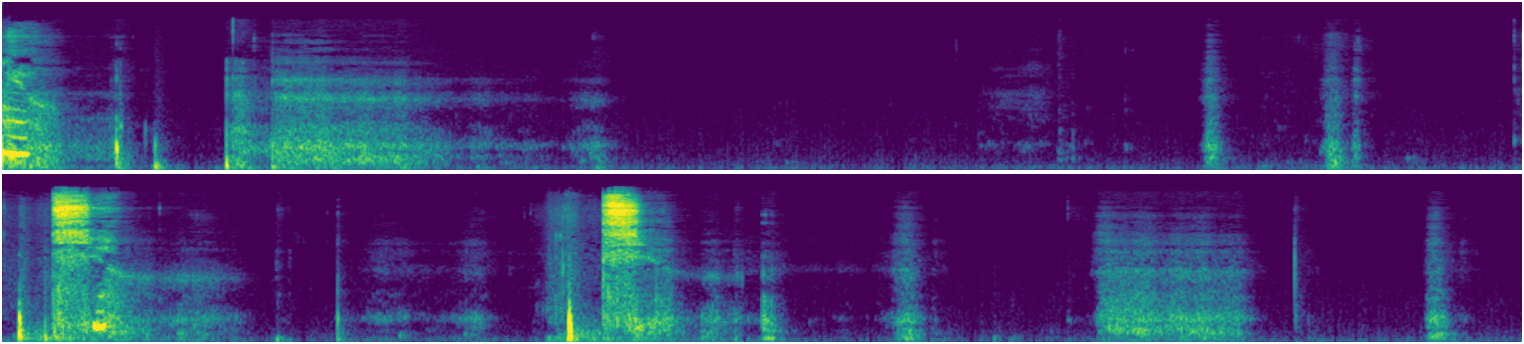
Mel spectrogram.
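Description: Two sharp, explosive sneeze bursts with soft breaths and small sounds between them in a quiet room.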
